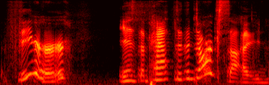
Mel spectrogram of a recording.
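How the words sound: It is said in an imitated Yoda voice.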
